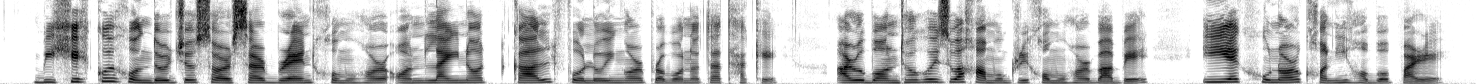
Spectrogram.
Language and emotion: Assamese, neutral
